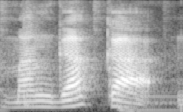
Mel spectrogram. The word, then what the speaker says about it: mangaka: Terus kalau mangaka dibacanya manggaka.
